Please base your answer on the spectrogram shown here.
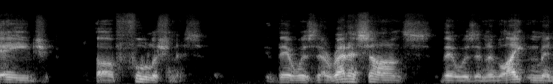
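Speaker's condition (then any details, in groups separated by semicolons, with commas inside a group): No condition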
